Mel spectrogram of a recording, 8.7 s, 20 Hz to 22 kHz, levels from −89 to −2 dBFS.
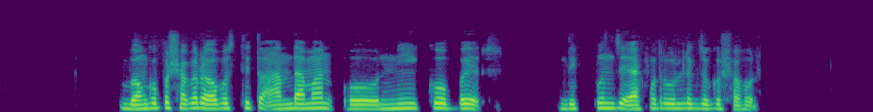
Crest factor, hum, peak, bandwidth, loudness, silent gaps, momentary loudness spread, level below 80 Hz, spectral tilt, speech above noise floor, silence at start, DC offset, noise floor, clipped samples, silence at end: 16 dB; none; -4 dBFS; 6.2 kHz; -19 LUFS; 2.36-2.40 s, 3.35-3.43 s, 4.20-4.28 s, 5.02-5.57 s, 5.81-5.93 s; 8 LU; -62 dBFS; -9.5 dB/octave; over 72 dB; 1.2 s; under 0.1%; under -90 dBFS; under 0.1%; 1.2 s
